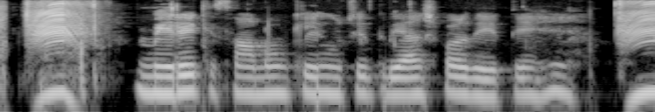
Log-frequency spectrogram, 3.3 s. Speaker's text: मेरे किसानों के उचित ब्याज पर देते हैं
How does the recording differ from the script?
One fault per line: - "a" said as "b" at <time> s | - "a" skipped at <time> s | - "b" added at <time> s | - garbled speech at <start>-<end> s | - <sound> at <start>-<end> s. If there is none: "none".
none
